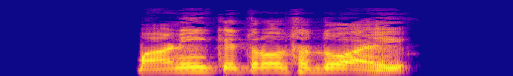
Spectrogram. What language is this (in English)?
Sindhi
